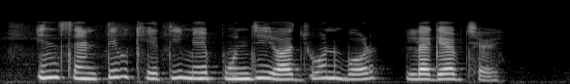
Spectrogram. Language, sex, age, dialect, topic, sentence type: Maithili, female, 18-24, Bajjika, agriculture, statement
